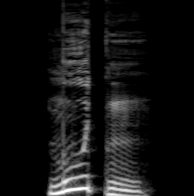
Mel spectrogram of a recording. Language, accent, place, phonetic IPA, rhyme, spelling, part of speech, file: German, Germany, Berlin, [ˈmuːtn̩], -uːtn̩, muhten, verb, De-muhten.ogg
- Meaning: inflection of muhen: 1. first/third-person plural preterite 2. first/third-person plural subjunctive II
